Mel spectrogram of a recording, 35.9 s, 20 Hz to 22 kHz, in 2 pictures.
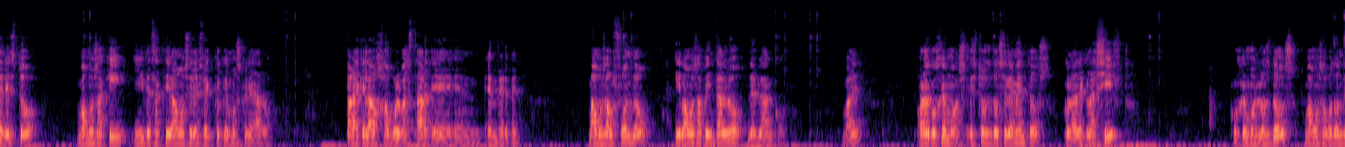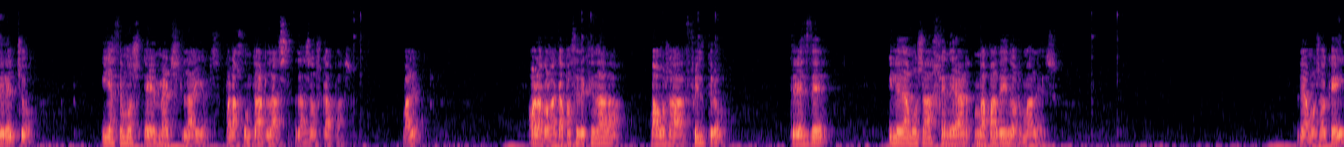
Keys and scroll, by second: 1.1 space, 9.2 g.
